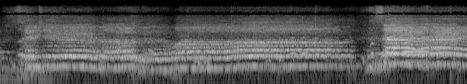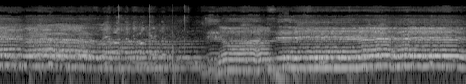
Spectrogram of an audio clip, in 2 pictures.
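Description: A nauha, a Shia mourning lament, chanted by male voices in long, drawn-out wavering phrases, the lead voice amplified through a handheld microphone, with a steady low tone held beneath. The phrases break off briefly about seven and thirteen seconds in.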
